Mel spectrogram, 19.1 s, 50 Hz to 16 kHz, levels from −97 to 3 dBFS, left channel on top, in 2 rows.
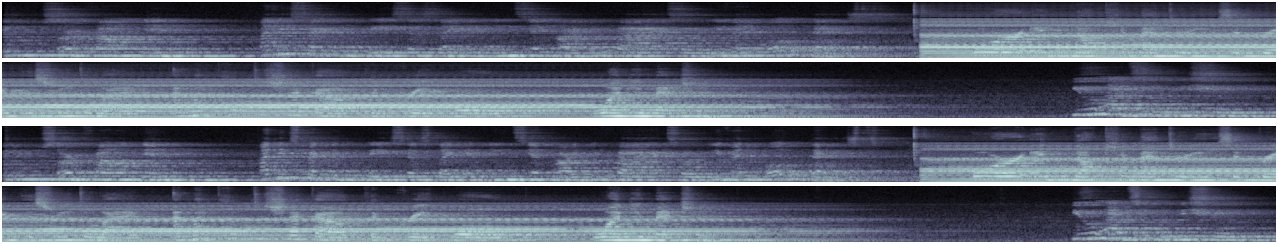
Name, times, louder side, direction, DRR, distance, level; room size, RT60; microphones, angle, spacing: voice 1, 0.0-1.3 1.9-6.2 17.6-18.9, equal, 45° right, -6 dB, 2.1 m, -30 dB
sound 1, 6.9-15.8, left 3 dB, 55° left, 0.7 m, -20 dB
voice 2, 7.3-13.5 14.0-15.0, right 1 dB, 15° right, 2 dB, 0.5 m, -21 dB
12.5 x 11.0 x 2.3 m, 2.8 s
head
